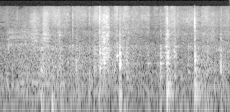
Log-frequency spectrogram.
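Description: Faint taps and rustles as a spiral-bound paper journal is handled and turned over on a tabletop, about five small clicks spread across two seconds.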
